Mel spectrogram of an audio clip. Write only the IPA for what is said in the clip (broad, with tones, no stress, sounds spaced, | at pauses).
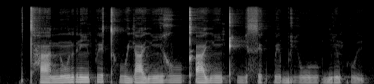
tʰ a˨ n ũ˨˦ r ĩ˦ p ɪ˦ tʰ u˨ j a˨ j ĩ˦ ɣ uː˦ kʼ a˦ j ĩ˦ kʰ i˨ s ɪ˦ k͡p ɪ˦ b iː˨ w uː˨ ɡ͡b ĩ˦ kʷ i˨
